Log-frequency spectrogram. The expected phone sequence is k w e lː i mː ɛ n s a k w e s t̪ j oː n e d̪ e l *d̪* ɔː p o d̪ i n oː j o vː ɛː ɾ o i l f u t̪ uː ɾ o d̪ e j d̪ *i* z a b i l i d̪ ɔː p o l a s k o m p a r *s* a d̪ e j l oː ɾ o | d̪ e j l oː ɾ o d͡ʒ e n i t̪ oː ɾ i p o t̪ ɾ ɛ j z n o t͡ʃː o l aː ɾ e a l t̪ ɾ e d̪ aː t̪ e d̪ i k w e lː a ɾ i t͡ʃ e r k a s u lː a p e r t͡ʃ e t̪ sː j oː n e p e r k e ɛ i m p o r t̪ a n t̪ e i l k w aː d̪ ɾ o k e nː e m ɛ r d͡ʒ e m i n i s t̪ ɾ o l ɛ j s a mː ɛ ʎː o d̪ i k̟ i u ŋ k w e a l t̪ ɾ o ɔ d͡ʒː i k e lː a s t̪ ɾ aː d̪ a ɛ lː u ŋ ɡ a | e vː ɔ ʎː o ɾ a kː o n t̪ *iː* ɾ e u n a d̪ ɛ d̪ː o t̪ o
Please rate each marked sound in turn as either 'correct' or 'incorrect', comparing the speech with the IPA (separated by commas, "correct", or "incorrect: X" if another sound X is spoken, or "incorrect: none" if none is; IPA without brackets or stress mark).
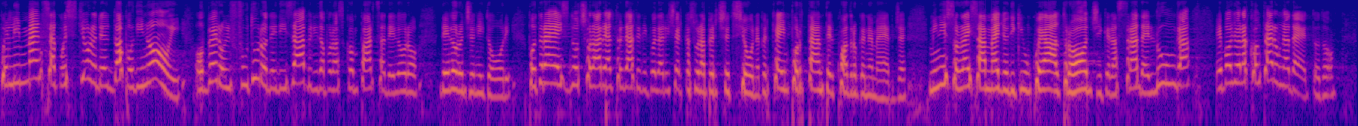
correct, correct, correct, incorrect: aː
